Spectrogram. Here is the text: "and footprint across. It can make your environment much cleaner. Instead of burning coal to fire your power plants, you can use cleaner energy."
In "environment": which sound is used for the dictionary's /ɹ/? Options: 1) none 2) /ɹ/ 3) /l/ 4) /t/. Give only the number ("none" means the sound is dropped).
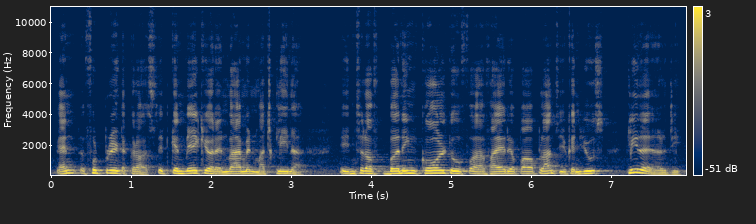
1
